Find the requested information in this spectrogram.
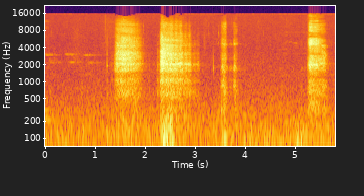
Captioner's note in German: Fragende lacht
